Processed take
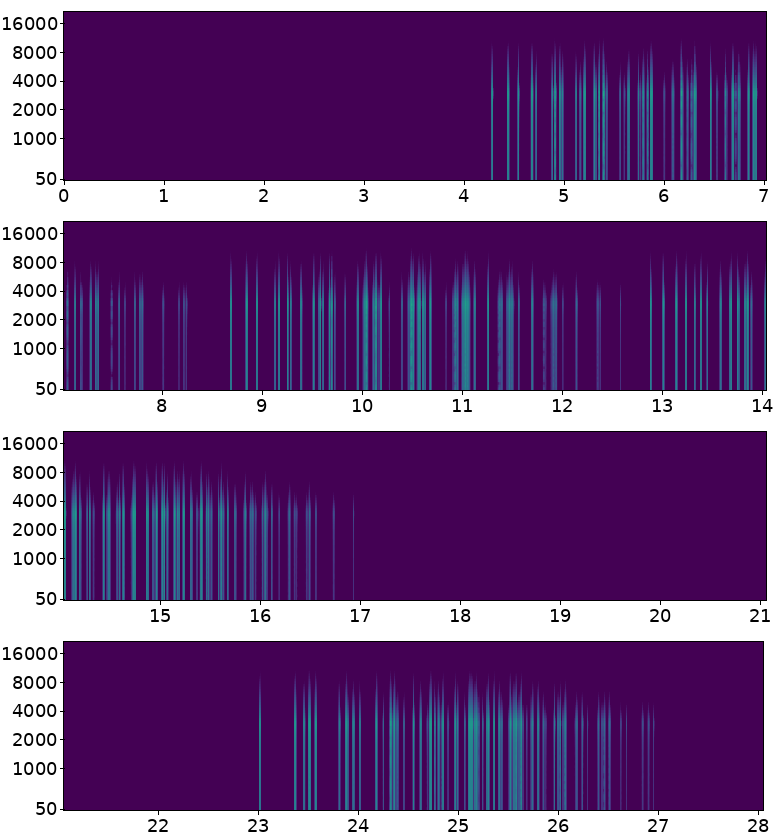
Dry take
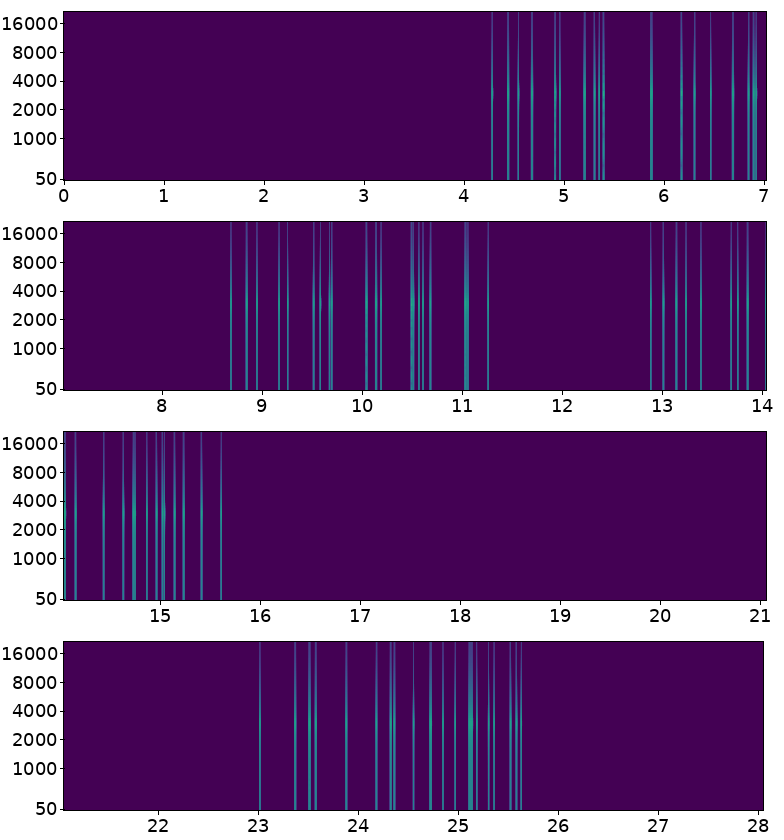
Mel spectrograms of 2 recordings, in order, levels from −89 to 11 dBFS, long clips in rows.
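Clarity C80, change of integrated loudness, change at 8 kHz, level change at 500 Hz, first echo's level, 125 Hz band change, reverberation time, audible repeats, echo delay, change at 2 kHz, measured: no reverb, -3.0 dB, -15.0 dB, +0.5 dB, -9.0 dB, +0.5 dB, no reverb, 3, 441 ms, -1.0 dB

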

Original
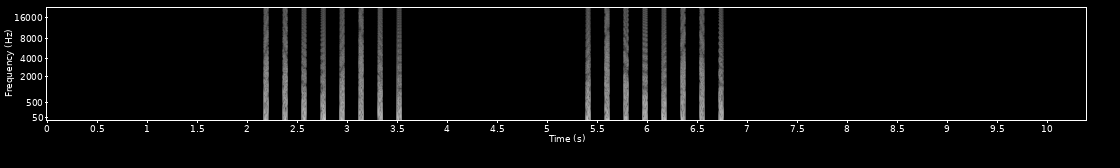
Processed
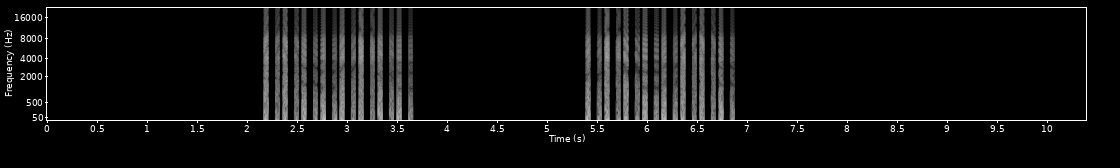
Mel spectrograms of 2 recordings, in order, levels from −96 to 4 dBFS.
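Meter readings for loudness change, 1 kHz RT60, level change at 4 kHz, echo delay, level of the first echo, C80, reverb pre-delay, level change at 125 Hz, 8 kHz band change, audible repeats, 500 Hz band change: +2.5 dB, no reverb, +7.0 dB, 114 ms, -10.5 dB, no reverb, no reverb, -1.5 dB, +10.0 dB, 1, -1.5 dB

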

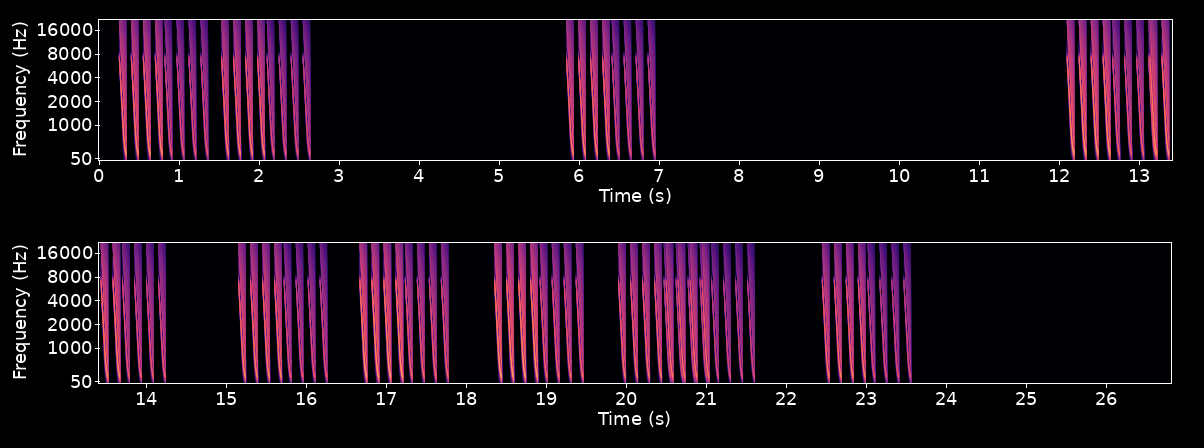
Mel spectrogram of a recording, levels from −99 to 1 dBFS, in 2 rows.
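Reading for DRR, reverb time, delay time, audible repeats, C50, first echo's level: no reverb, no reverb, 569 ms, 1, no reverb, -10.5 dB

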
